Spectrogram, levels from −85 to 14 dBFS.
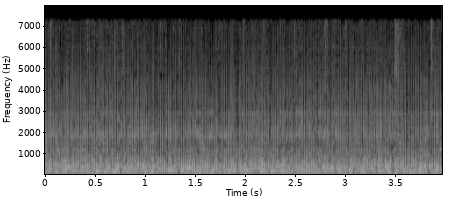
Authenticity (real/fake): fake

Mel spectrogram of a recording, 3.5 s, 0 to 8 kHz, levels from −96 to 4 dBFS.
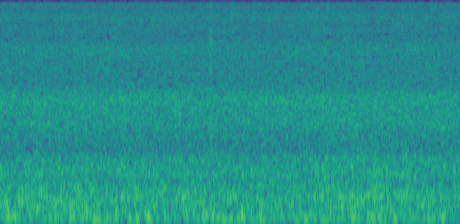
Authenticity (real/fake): real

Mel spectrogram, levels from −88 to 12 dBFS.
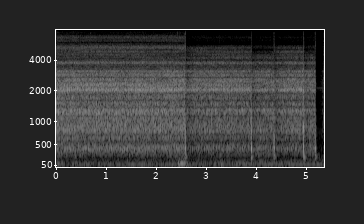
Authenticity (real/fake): real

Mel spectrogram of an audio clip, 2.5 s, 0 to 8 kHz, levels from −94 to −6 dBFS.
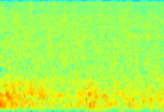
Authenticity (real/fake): real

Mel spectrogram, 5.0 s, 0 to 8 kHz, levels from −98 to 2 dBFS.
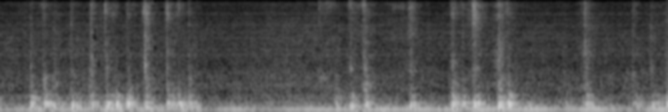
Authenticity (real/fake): fake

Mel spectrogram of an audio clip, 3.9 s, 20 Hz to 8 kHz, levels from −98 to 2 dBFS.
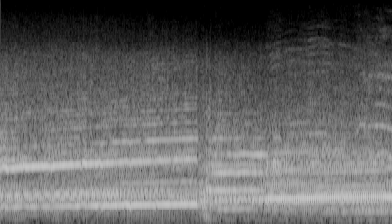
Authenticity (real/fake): fake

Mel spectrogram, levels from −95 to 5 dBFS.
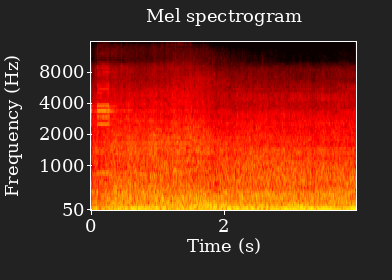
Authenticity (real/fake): fake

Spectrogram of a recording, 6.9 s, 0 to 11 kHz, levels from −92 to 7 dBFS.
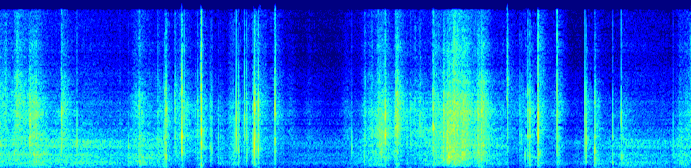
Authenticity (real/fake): fake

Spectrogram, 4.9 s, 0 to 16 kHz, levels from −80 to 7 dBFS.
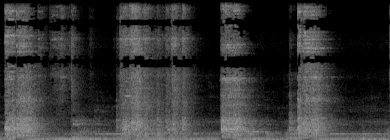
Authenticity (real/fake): real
